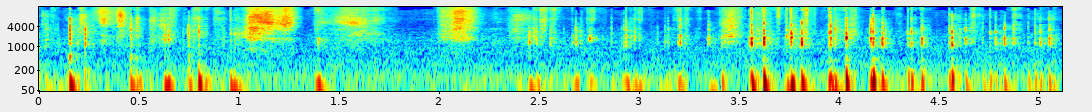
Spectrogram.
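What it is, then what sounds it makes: Yoga block, fingertip tapping. A yoga block is tapped with the fingertips in quick, irregular bursts of soft, dull, low thuds with almost no ring. Two brief brushing sounds stand out between the taps.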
